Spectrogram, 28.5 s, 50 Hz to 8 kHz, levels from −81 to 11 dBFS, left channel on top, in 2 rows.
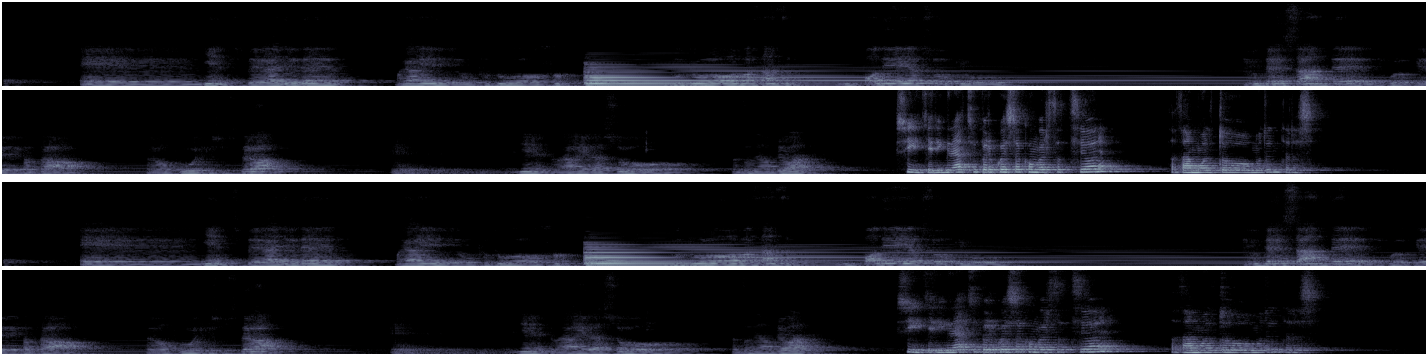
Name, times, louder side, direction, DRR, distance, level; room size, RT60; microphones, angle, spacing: voice 1, 0.8-3.4 3.9-5.7 6.5-7.9 8.3-10.1 12.4-15.0 15.7-17.0 18.1-18.6 19.0-21.2 21.5-22.4, left 1 dB, 30° right, -3 dB, 0.7 m, -35 dB
Piano, 5.8-13.7, equal, 75° right, 1.3 m, -32 dB
voice 2, 23.2-25.3 25.9-27.3, left 3 dB, 70° left, 5 dB, 0.4 m, -26 dB
3.5 x 2.1 x 2.6 m, 1.1 s
head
